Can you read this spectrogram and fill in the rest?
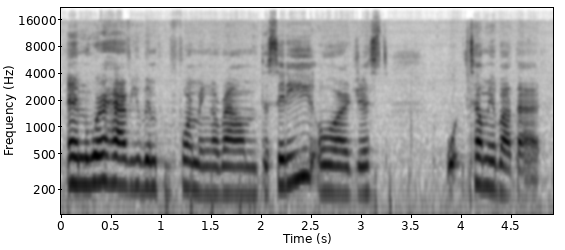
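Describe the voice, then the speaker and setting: A woman's voice: mid-range voice, moderate pace, a little mellow, a little hiss or hum, rough recording. Playful woman TV host. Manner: playful, teasing. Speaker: TV show host. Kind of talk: interviewing guests.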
